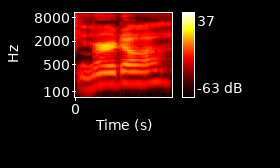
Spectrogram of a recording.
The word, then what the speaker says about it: Murdaugh: which is Alex well it's murder I guess you pronounce it I've only heard it pronounced every night on the news um is was convicted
